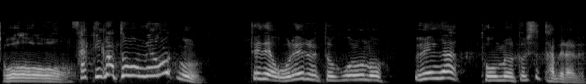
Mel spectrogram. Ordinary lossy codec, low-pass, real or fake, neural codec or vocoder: none; none; fake; codec, 16 kHz, 4.8 kbps, FACodec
